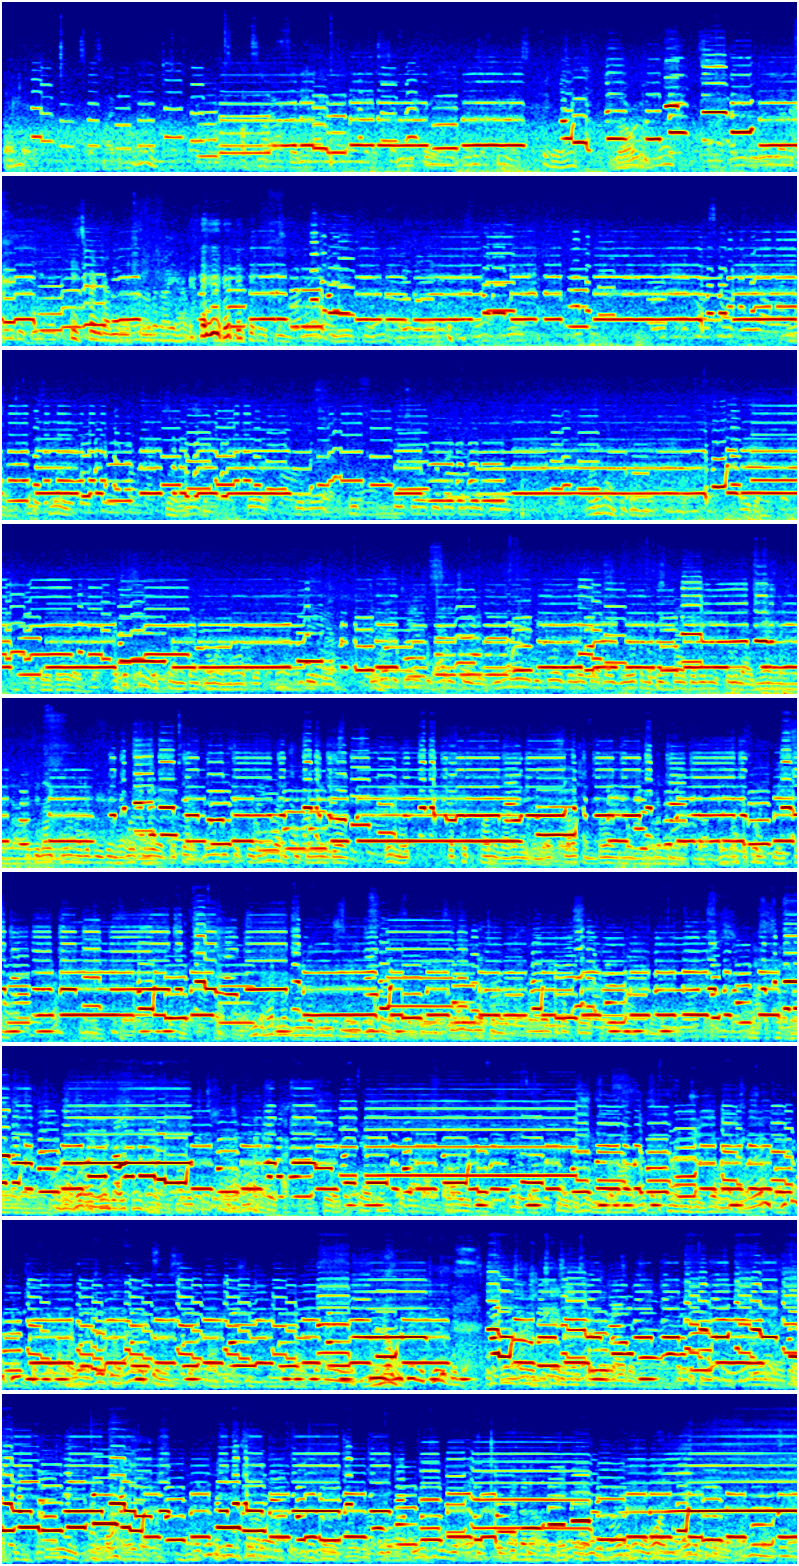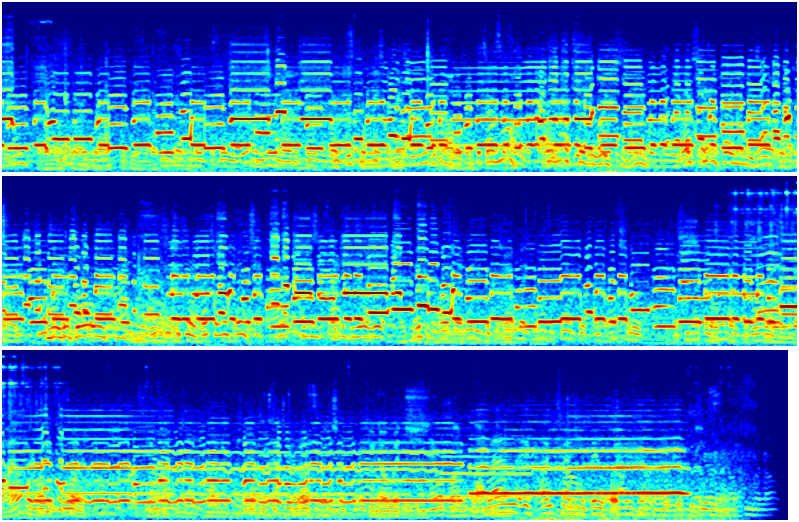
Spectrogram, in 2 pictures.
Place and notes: Music by the Fire, The Octagon, The Glen of the Downs Nature Reserve, County Wicklow, Ireland - Recorders duet
Myself and Damnhait dueting badly on Jeff's old wooden recorders.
